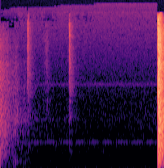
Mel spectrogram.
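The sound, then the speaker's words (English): A single loud, sharp revolver shot fired at a target with a self-defense handgun, coming at the very end after near silence broken only by a couple of faint clicks. “And started squeezing off shots.”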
